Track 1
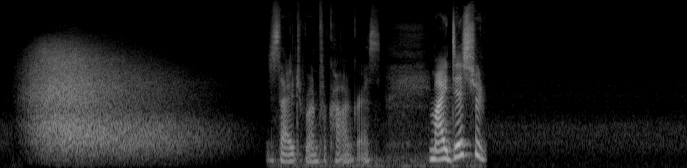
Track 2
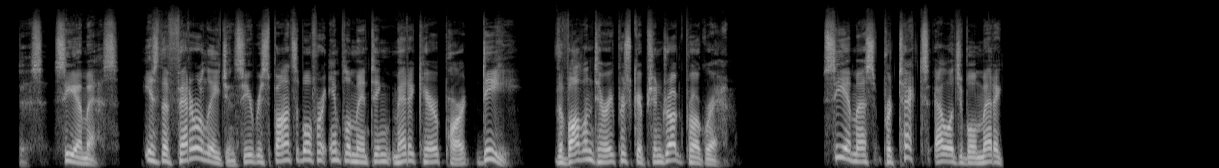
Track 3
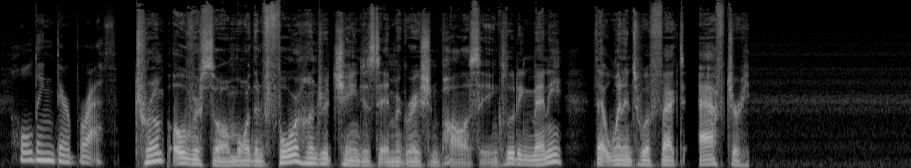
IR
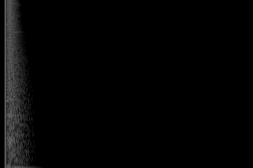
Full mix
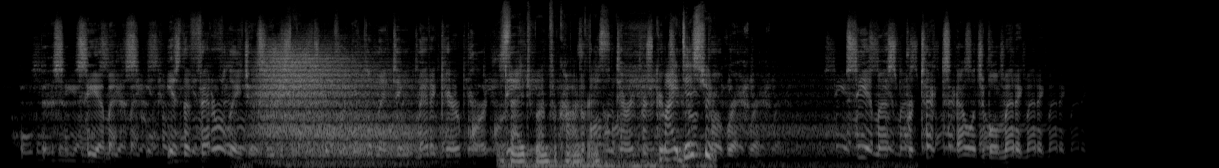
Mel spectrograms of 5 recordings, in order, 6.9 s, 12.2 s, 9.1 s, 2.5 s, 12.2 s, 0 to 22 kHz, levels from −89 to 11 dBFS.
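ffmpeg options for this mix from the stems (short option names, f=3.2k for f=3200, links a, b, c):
-filter_complex "[0:a]acompressor=threshold=-32dB:ratio=4,adelay=2300,volume=0.5dB[a];[1:a]highpass=f=510:w=0.5412,highpass=f=510:w=1.3066,acompressor=threshold=-22dB:ratio=6,volume=-13.5dB,asplit=2[b][c];[c]volume=-3.5dB[d];[2:a]acompressor=threshold=-32dB:ratio=6,highpass=f=230:w=0.5412,highpass=f=230:w=1.3066,equalizer=f=2.7k:t=o:w=1.2:g=11,volume=-13.5dB,asplit=2[e][f];[f]volume=-20dB[g];[b][e]amix=inputs=2:normalize=0,asplit=3[h][i][j];[h]bandpass=f=730:t=q:w=8,volume=0dB[k];[i]bandpass=f=1.09k:t=q:w=8,volume=-6dB[l];[j]bandpass=f=2.44k:t=q:w=8,volume=-9dB[m];[k][l][m]amix=inputs=3:normalize=0,acompressor=threshold=-57dB:ratio=4,volume=0dB[n];[d][g]amix=inputs=2:normalize=0,aecho=0:1:218|436|654|872:1|0.24|0.0576|0.0138[o];[a][n][o]amix=inputs=3:normalize=0,aecho=1:1:2.3:0.98,acrossover=split=310|3000[p][q][r];[q]acompressor=threshold=-50dB:ratio=3[s];[p][s][r]amix=inputs=3:normalize=0"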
